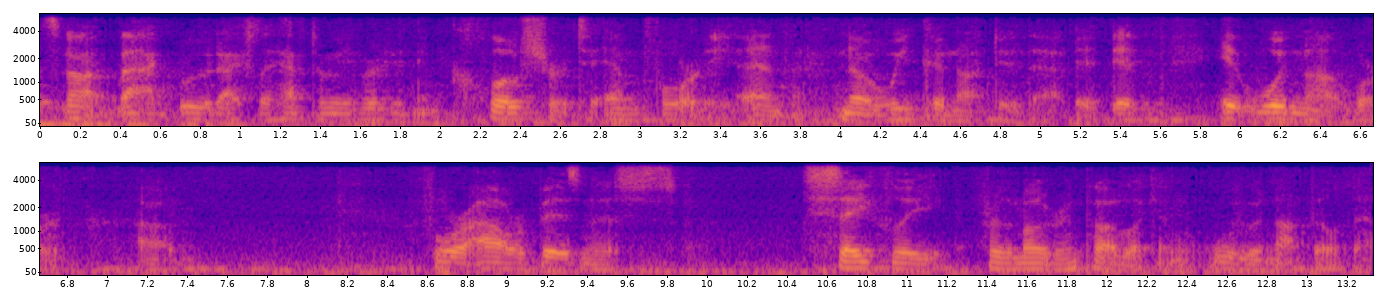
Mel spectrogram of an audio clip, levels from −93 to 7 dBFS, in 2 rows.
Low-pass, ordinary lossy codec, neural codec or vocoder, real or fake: 5.4 kHz; Opus, 64 kbps; codec, 16 kHz, 1.1 kbps, Voila-Tokenizer; fake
